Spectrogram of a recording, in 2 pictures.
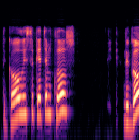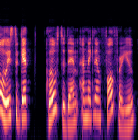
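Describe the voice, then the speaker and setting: A woman's voice: on the high side, animated, normal speed, mellow, lo-fi sound. A woman reading a story expressively, with casual, playful asides and the odd stumble over words. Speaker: fan fiction reader reacting as she reads.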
